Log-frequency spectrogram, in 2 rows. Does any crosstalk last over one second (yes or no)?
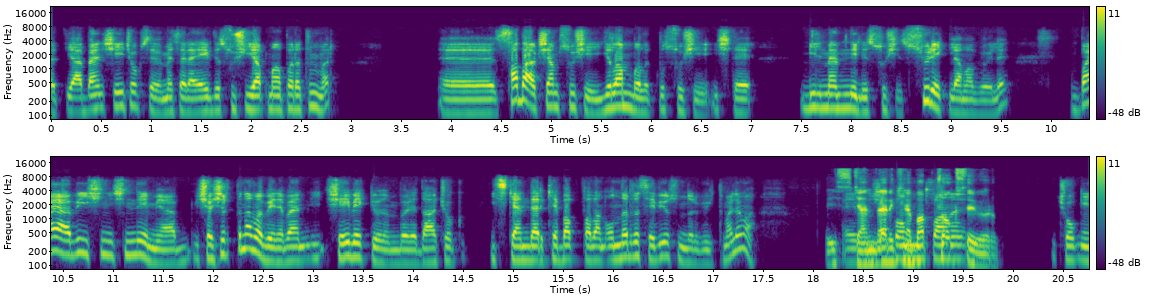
yes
